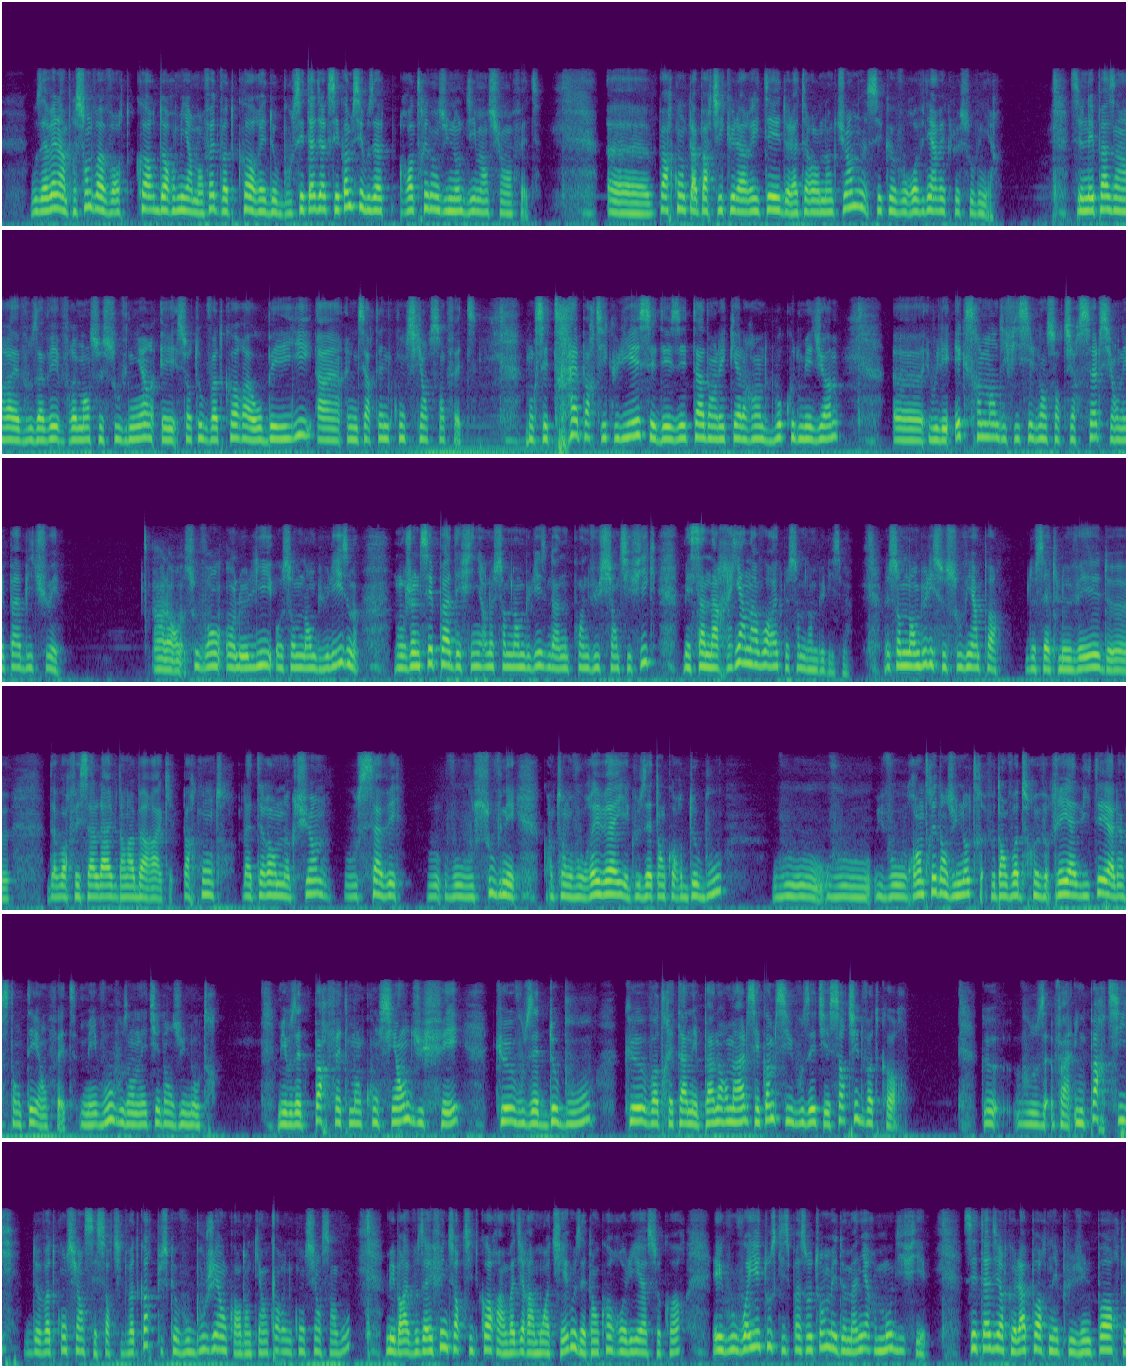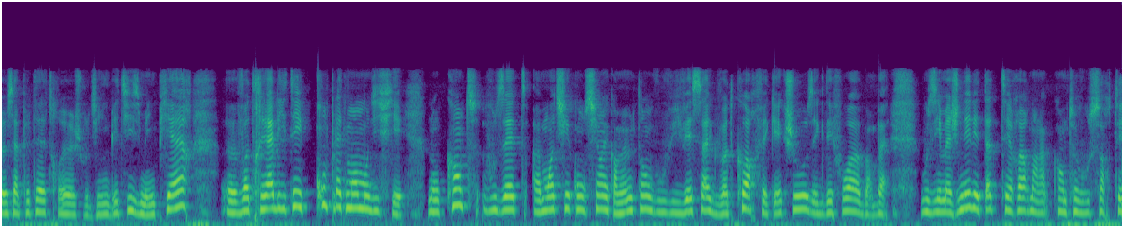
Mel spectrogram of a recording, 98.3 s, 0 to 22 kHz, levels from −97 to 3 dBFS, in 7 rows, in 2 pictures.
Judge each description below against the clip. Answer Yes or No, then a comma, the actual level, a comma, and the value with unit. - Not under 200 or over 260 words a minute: Yes, average, 205 wpm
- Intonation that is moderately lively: Yes, average, 3.4 semitones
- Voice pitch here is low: No, medium, 185 Hz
